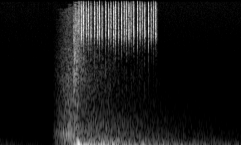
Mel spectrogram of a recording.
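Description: An electronic points counter ticks rapidly as it tallies up.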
